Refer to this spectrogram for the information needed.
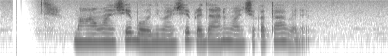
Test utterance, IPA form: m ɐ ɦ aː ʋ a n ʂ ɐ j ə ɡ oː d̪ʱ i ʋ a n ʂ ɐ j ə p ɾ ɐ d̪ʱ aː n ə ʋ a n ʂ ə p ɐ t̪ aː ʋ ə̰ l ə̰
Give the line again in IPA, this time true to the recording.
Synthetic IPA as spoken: m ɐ ɦ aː ʋ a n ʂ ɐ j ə b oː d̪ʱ i ʋ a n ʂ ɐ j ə p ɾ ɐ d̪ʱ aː n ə ʋ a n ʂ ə k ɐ t̪ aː ʋ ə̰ l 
